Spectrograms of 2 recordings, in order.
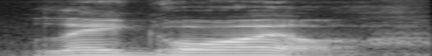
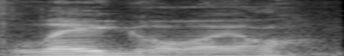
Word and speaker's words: Laguiole: That's how it's pronounced, I guess, Laguiole.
